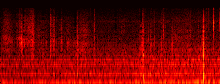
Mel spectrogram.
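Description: Quiet handling of paper sticker sheets: a few faint ticks and light rustles over a low steady hum.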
